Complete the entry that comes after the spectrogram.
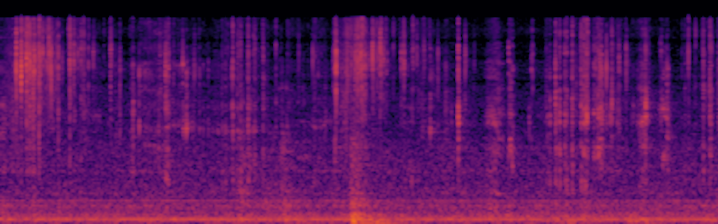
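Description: A solid green soap bar held in the palm is shaved with a knife blade, giving a run of dry, crisp scraping and crinkly, crackling ticks with bright top edges. The cuts come quick and close, with a louder crunchy burst near the middle, all over a steady low hum.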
